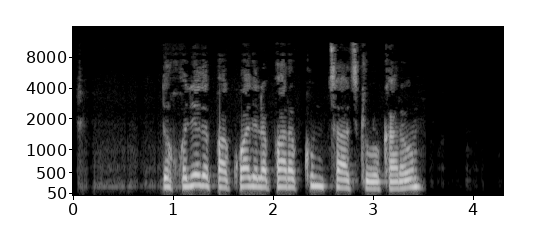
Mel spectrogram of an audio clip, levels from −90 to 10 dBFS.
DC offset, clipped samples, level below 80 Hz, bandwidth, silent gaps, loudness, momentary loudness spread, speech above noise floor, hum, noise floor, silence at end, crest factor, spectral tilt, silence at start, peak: under 0.1%; under 0.1%; -66 dBFS; 11.5 kHz; none; -17 LUFS; 4 LU; 39 dB; none; -55 dBFS; 0.85 s; 18 dB; -6.5 dB/octave; 0.9 s; 0 dBFS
